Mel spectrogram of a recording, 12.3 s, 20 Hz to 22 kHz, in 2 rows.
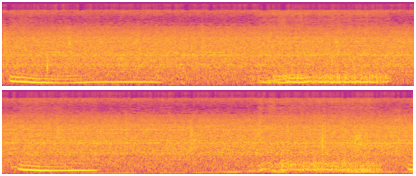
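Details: Hikari, a 14-year-old female Shiba Inu weighing 7 kg, sleeps in front of a fan heater, sharing the warm spot with a cat. Low, droning snores come in long rhythmic breaths, roughly four across twelve seconds, with a steady background hum.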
